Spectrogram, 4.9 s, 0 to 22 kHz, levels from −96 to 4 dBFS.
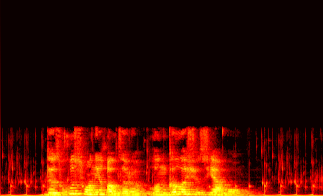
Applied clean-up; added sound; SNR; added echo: none; Liquid; 18 dB; reverberation time 0.6 s.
